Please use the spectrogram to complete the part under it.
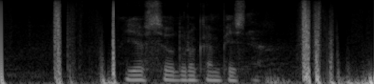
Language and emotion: Russian, neutral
